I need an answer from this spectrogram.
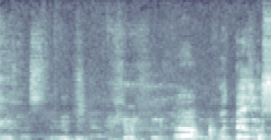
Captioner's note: laughter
